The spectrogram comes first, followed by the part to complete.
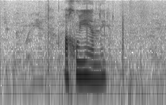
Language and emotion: Russian, neutral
